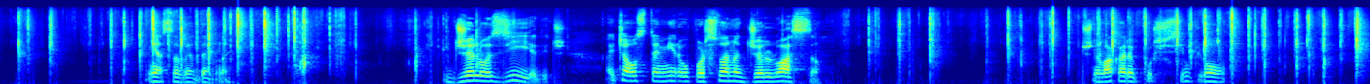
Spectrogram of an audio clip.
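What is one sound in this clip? Playing cards shuffle and riffle with quick soft clicks.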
